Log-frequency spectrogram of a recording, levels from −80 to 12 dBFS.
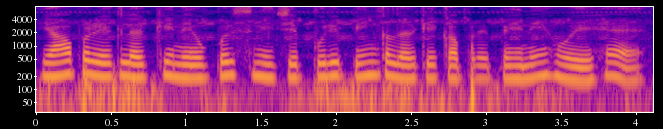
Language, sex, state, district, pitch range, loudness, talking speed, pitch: Hindi, female, Arunachal Pradesh, Lower Dibang Valley, 180-210 Hz, -16 LUFS, 235 wpm, 195 Hz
